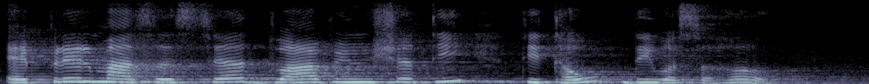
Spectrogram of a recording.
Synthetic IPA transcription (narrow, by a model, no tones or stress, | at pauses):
epɾilmasəst͡ɕjad̪ʋaʋiw̃ɕət̪iːt̪it̪ʰəwd̪iʋəsəɦə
